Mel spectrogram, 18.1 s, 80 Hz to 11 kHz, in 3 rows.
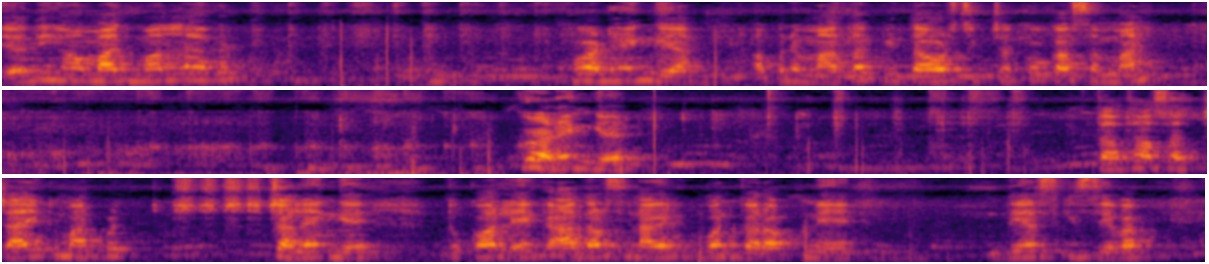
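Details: Mild stuttering, as described by his teacher, in a class 6 schoolboy reciting a memorised Hindi Independence Day speech.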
